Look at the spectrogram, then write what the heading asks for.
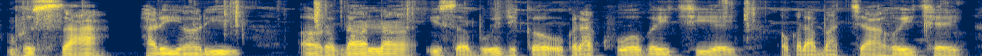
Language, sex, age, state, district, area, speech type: Maithili, female, 30-45, Bihar, Muzaffarpur, urban, spontaneous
